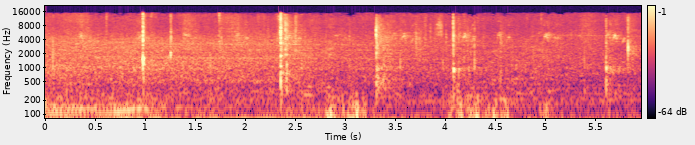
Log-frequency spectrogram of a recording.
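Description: Tennis ball being bounced on a clay court before a serve: a handful of short taps, spaced irregularly about a second apart, over a steady low rumble of wind on the microphone.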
